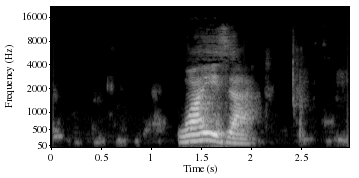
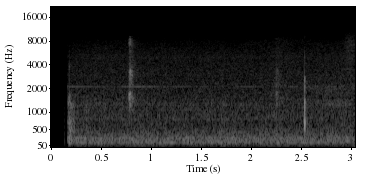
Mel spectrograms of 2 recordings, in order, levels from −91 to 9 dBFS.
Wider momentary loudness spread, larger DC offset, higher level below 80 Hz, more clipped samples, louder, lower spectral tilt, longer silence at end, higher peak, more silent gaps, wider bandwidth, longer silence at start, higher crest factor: first, 15 LU vs 7 LU; neither; first, -64 dBFS vs -76 dBFS; neither; first, -15 LUFS vs -52 LUFS; first, -6.5 dB/octave vs -4.5 dB/octave; first, 0.95 s vs 0 s; first, -2 dBFS vs -22 dBFS; neither; first, 12.5 kHz vs 11 kHz; first, 1.3 s vs 0.15 s; second, 18 dB vs 30 dB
